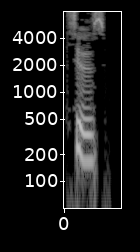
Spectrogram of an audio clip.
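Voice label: "sous", British English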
